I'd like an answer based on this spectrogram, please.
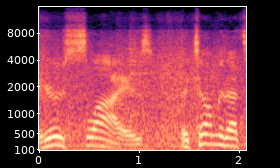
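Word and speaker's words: Sluys: All right, here's Slice.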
